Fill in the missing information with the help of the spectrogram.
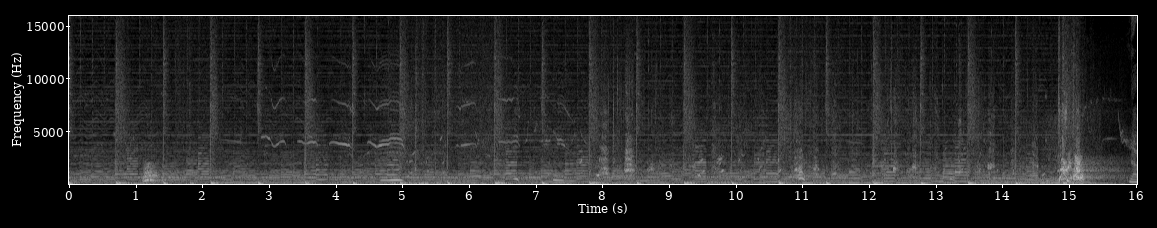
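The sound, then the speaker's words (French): A pack of 30 hunting dogs barks and yelps at once while tracking Actaeon through the woods, a dense, overlapping chorus, a continuous excited din with sharp yips cutting through, loud throughout. “En tout, il y a 30 chiens. Ils se mettent tous à traquer Actéon à travers les bois.”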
